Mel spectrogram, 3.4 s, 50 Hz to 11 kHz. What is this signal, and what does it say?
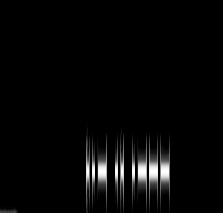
Morse code, heard as a keyed tone, about 28 wpm, 700 Hz. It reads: UIJ
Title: USA Call Sign Postfixes - 3 Letters 28wpm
